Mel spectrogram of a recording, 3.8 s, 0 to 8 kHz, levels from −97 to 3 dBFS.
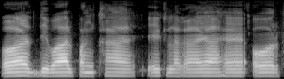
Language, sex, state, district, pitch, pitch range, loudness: Hindi, male, Jharkhand, Deoghar, 130 Hz, 130-135 Hz, -19 LUFS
